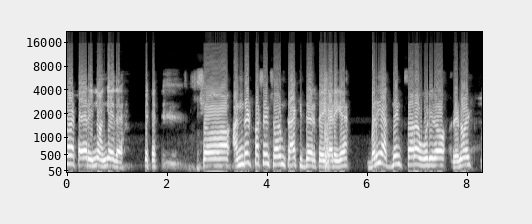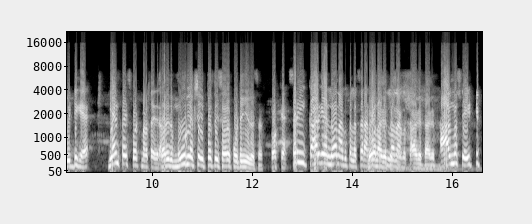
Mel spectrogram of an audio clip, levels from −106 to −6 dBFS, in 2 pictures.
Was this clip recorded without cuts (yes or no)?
yes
